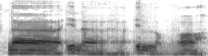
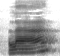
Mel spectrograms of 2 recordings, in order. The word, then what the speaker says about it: لا إله إلا الله: kalimat tauhid ini kemudian Dia membacanya kliru misalnya lah dibaca pendek harusnya la ilahaillallah Dia membacanya dia mengatakan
